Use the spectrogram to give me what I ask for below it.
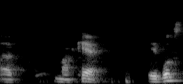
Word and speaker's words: maqqef: Okay, this is what you call a makef. Okay, makef. Don't worry about this one yet, right? It's spelled as MAQQEF.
